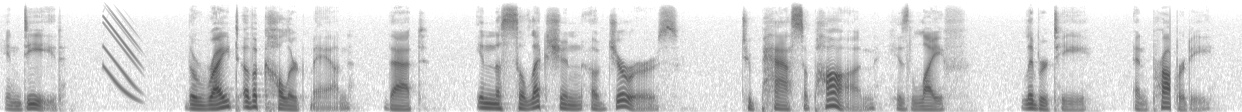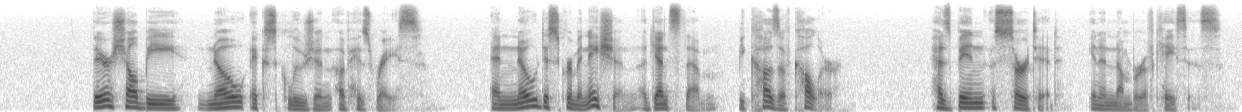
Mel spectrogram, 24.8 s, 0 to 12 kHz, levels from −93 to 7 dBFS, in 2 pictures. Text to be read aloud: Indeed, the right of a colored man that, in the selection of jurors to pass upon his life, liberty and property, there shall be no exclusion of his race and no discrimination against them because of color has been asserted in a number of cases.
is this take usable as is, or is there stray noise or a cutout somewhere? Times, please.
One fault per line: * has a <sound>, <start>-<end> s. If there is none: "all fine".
* has a chirp, 1.0-1.5 s
* has a dropout, 11.7-11.8 s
